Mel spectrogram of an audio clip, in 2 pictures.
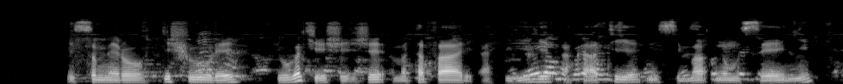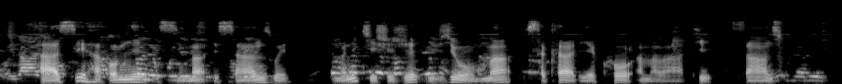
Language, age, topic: Rundi, 50+, education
